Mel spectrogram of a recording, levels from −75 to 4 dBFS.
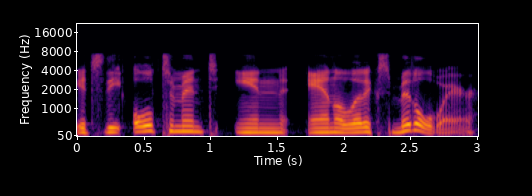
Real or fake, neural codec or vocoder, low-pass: real; none; 7.2 kHz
